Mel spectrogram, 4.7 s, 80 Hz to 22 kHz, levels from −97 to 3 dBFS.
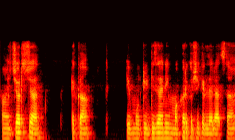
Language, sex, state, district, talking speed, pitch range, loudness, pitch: Konkani, male, Goa, North and South Goa, 100 wpm, 110-120 Hz, -30 LUFS, 115 Hz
